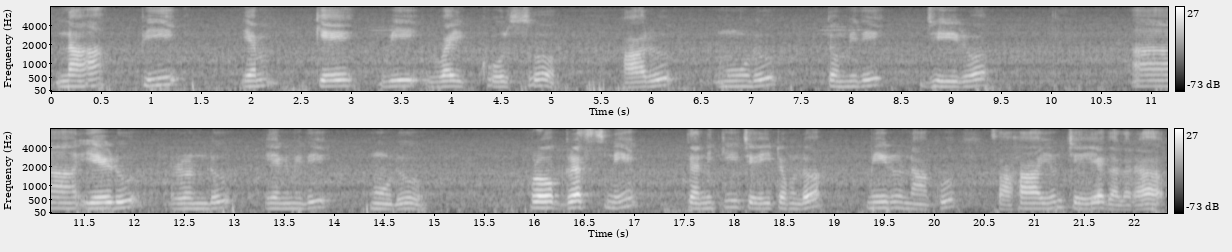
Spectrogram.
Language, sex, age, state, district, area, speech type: Telugu, female, 60+, Andhra Pradesh, Krishna, rural, read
